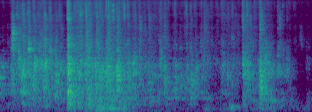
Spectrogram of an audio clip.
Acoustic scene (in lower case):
restroom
